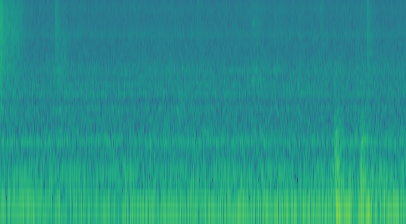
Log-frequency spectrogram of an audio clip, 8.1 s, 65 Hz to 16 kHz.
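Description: Inside a 485-series electric train pulling slowly out of a station: a steady low rumble with a faint steady hum. Two heavier low knocks come near the end.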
